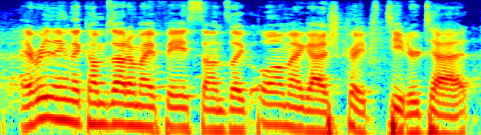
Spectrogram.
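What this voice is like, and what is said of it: Wisconsin accent. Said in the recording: “I'm from Wisconsin... That's why I talk like an idiot... with my accent”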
